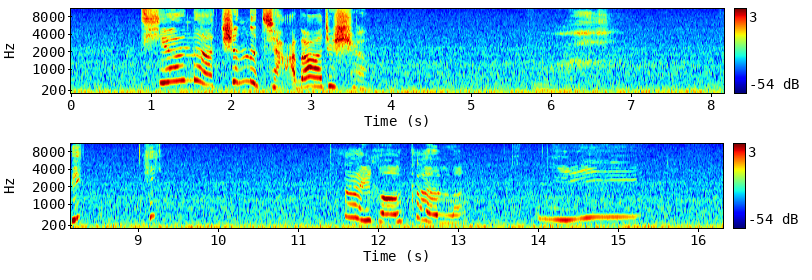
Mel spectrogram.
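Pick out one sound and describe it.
A young woman exclaims excitedly close by.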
